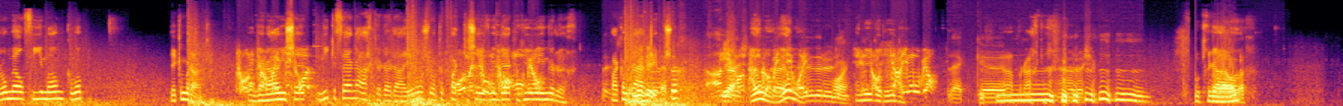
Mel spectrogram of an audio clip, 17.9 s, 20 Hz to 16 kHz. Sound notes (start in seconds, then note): 13.4 laughing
